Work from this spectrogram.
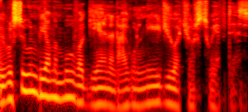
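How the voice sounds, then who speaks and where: Soft-spoken and fairly low in pitch, a man does a put-on character voice on a very clean recording with a silent background. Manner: soft, gentle.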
